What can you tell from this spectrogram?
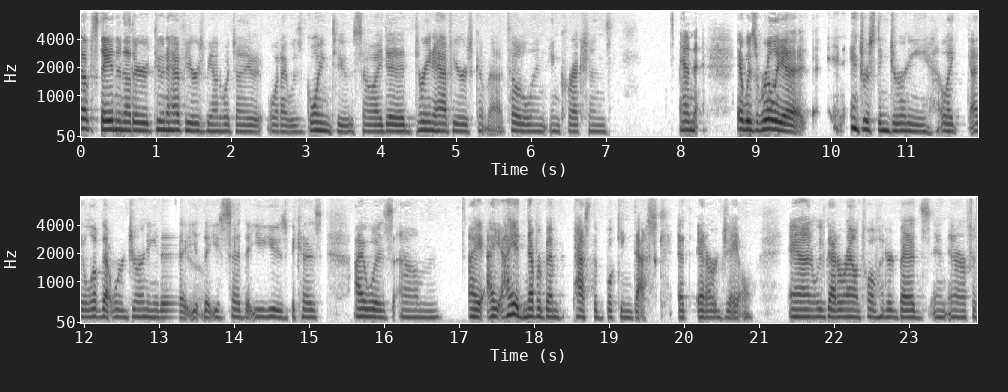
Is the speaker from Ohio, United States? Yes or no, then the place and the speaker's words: no; Wisconsin, United States; I was raised in Wisconsin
